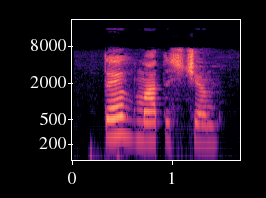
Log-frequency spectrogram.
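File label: "тӧв матыстчӧм", Komi, female; audio dict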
